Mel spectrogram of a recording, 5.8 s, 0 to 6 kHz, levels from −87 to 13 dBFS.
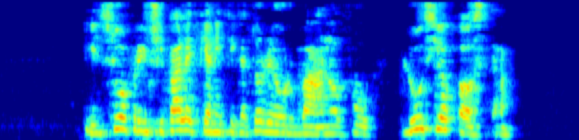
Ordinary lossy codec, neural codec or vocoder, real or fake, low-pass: AAC, 24 kbps; none; real; 5.4 kHz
